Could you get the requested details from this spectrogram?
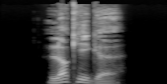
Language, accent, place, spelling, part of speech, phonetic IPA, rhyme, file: German, Germany, Berlin, lockige, adjective, [ˈlɔkɪɡə], -ɔkɪɡə, De-lockige.ogg
- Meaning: inflection of lockig: 1. strong/mixed nominative/accusative feminine singular 2. strong nominative/accusative plural 3. weak nominative all-gender singular 4. weak accusative feminine/neuter singular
